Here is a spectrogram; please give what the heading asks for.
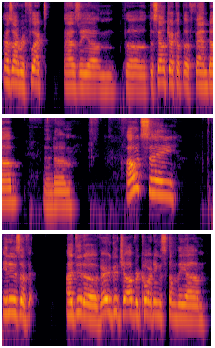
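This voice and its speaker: A man speaking as an interview guest in a casual chat, with a halting, hesitant delivery. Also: high voice, darkish tone. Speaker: interview guest, amateur voice actor.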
